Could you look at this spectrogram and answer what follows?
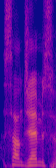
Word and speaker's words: Saint-James: à 40 % l'explo parce que pour l'export Saint-James, ça sonne mieux que Saint-Je non ? Oui. Bon, tu prononces nous on est très à cheval de prononcer Saint-Jamb.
